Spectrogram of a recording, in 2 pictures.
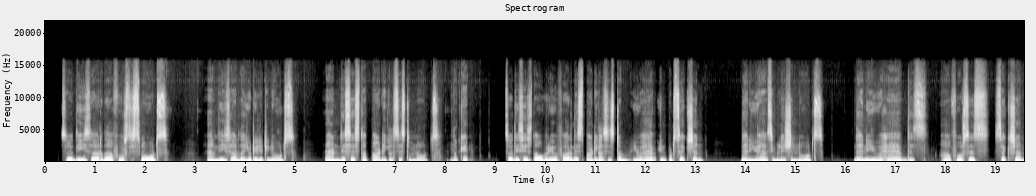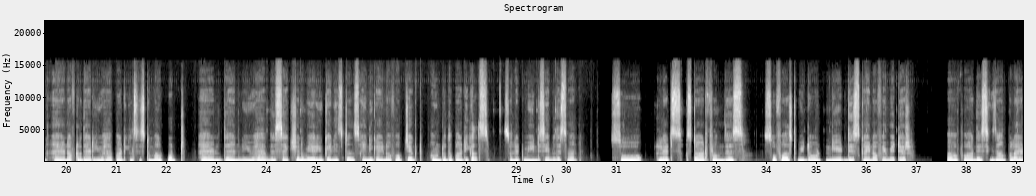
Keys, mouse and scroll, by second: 0.7-2.4 drag, 3.1-4.7 drag, 5.3 middle click, 6.2-8.1 drag, 8.8 middle click, 10.9 middle click, 15.8 middle click, 16.6 click, 23.0 middle click, 24.2-24.7 drag, 28.7-29.9 drag, 30.5 middle click, 32.2 click, 32.8 click, 33.3 click, 33.7 click, 34.8 right click, 35.3 right click, 36.4 ctrl+right click, 37.3 right click, 37.7 middle drag, 38.3 middle drag, 38.7-39.1 right drag.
